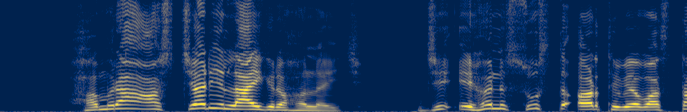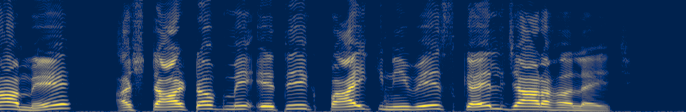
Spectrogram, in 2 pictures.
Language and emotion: Maithili, surprised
